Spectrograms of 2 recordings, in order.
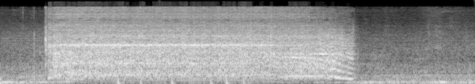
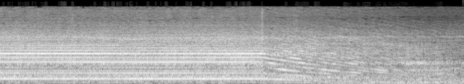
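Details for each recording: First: Philips mixer grinder running with jar fitted: loud, harsh roar for about two seconds, blade wobbling; fault is in the jar (worn blade bush), as the motor runs fine with the jar removed. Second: Philips mixer grinder motor run with the jar removed: smooth, steady high whine dropping evenly in pitch at switch-off; motor is fine, the noise is in the jar's broken or worn blade bush.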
